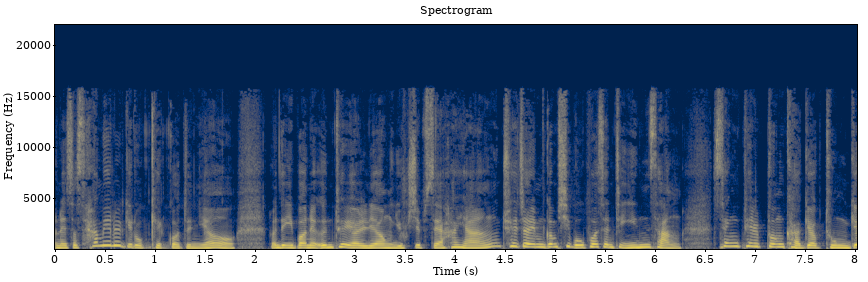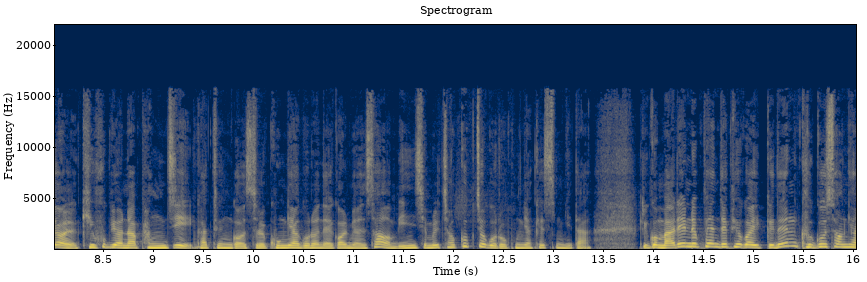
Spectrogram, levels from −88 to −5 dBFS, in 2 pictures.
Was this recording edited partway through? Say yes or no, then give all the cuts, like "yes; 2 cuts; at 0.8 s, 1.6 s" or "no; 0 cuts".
no; 0 cuts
